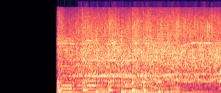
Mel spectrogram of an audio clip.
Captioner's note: cheers and applause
